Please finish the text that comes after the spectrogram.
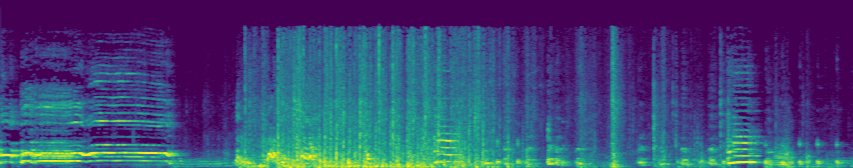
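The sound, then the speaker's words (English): A rooster crows loudly with a long, harmonic call at the start, then a dense flurry of chickens clucking and squawking follows, with another crow breaking through near the end, as championship chickens are loaded into crates, a cock and a hen in each crate. “It's not as easy as you might think, you know, loading up championship chickens.”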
